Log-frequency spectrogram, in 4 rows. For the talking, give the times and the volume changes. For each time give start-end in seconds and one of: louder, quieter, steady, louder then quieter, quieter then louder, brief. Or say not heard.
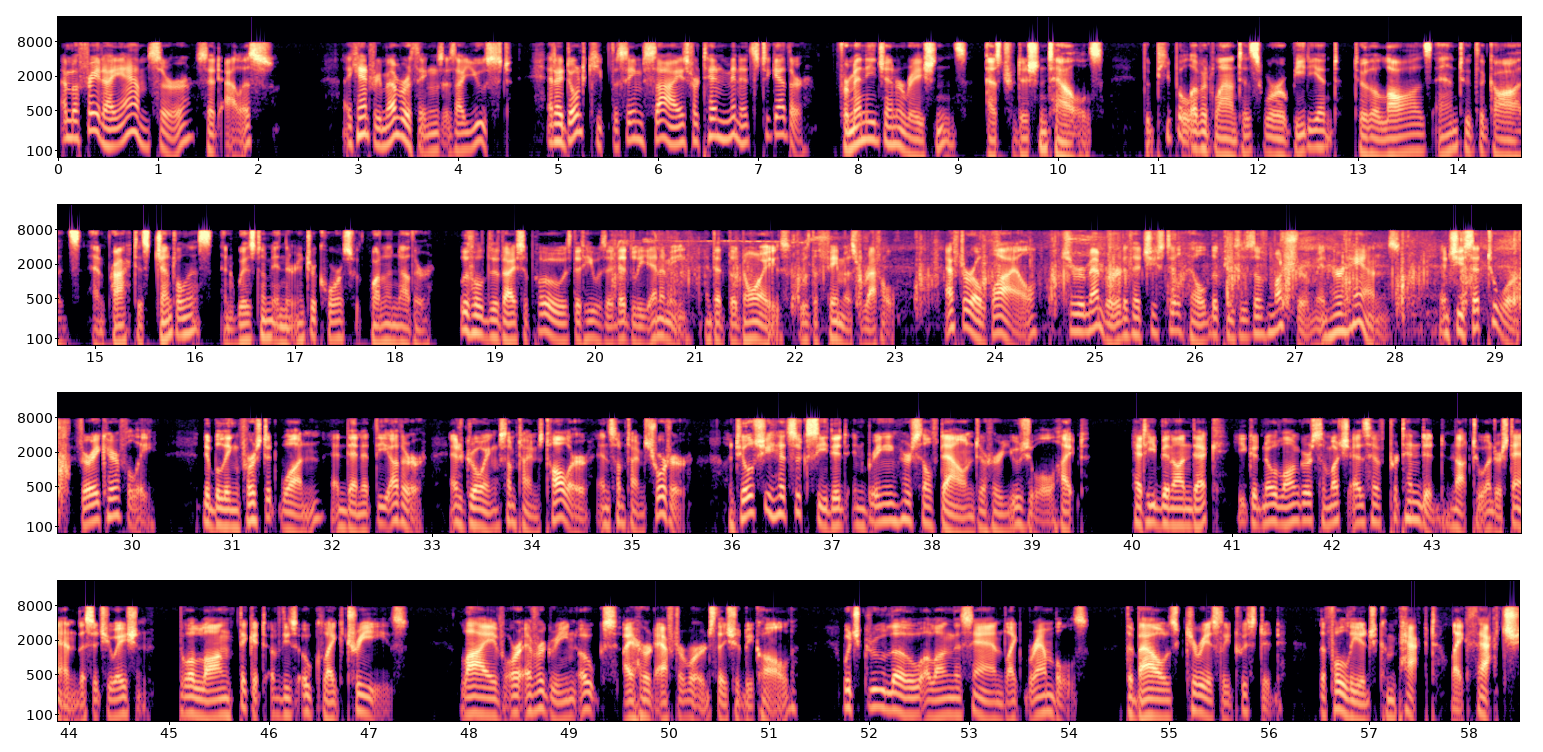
0.0-58.4 steady.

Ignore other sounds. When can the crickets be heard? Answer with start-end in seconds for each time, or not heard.
not heard.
